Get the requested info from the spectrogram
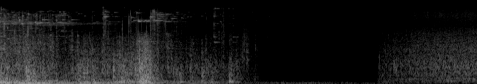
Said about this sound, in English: The van started to shake, and we crashed off the side of the road.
